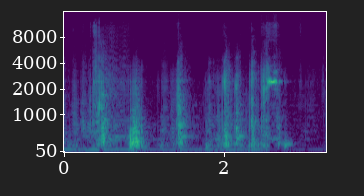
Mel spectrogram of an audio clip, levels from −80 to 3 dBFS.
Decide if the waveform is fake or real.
fake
